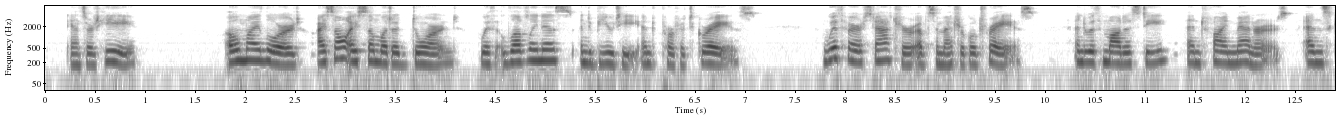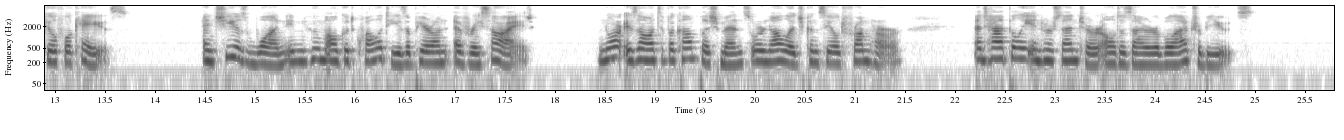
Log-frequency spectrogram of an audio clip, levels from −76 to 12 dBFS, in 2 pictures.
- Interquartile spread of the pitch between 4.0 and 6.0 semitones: No, average, 3.2 semitones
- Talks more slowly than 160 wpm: Yes, average, 150 wpm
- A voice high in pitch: Yes, high, 200 Hz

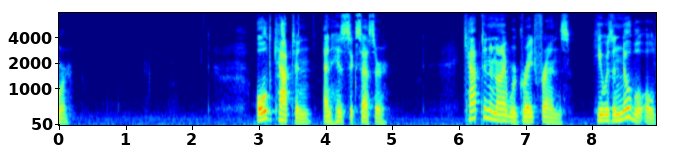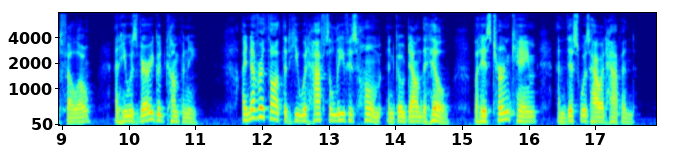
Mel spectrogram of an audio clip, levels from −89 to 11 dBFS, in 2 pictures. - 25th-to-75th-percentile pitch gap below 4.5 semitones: No, average, 5.1 semitones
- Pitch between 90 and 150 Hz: Yes, low, 135 Hz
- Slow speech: No, average, 165 wpm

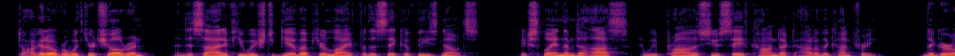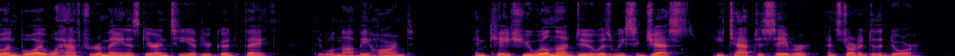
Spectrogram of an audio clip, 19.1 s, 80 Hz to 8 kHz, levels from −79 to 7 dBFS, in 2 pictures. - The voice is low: Yes, low, 100 Hz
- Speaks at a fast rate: Yes, fast, 235 wpm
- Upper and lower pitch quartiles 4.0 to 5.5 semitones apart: No, average, 2.9 semitones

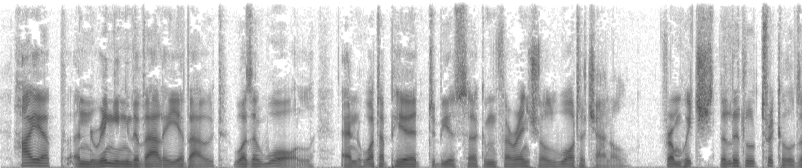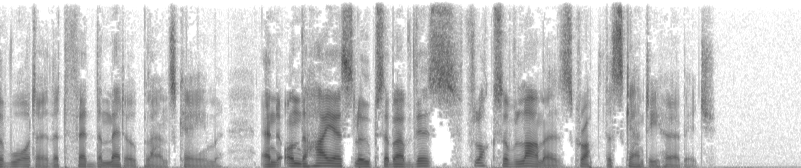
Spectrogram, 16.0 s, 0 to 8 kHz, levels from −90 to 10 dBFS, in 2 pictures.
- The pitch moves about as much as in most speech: Yes, average, 3.6 semitones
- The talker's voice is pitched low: Yes, low, 100 Hz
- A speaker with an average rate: Yes, average, 170 wpm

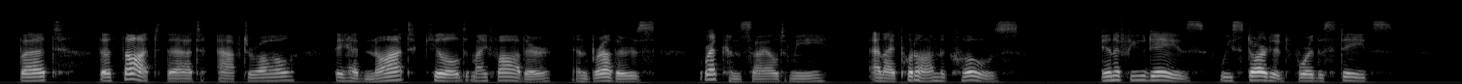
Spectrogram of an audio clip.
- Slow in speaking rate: Yes, slow, 125 wpm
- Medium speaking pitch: Yes, medium, 160 Hz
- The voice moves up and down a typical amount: Yes, average, 4.9 semitones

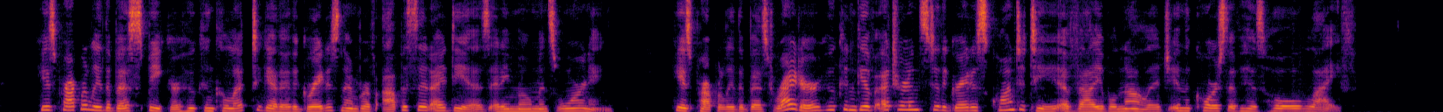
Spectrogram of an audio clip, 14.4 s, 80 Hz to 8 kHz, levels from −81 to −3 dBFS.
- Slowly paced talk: No, average, 185 wpm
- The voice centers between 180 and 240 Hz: Yes, medium, 185 Hz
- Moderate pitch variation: No, wide, 6.2 semitones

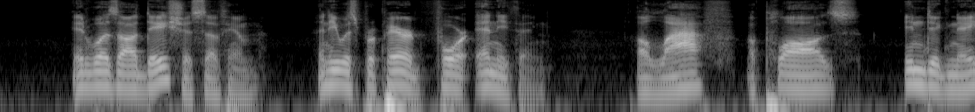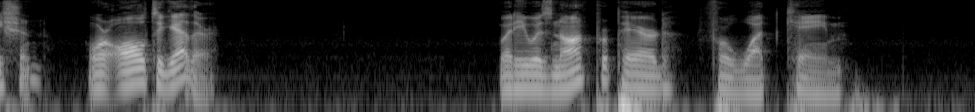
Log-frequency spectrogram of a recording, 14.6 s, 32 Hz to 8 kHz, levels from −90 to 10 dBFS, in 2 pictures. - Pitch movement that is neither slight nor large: Yes, average, 3.3 semitones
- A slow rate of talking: Yes, slow, 105 wpm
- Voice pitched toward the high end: No, low, 105 Hz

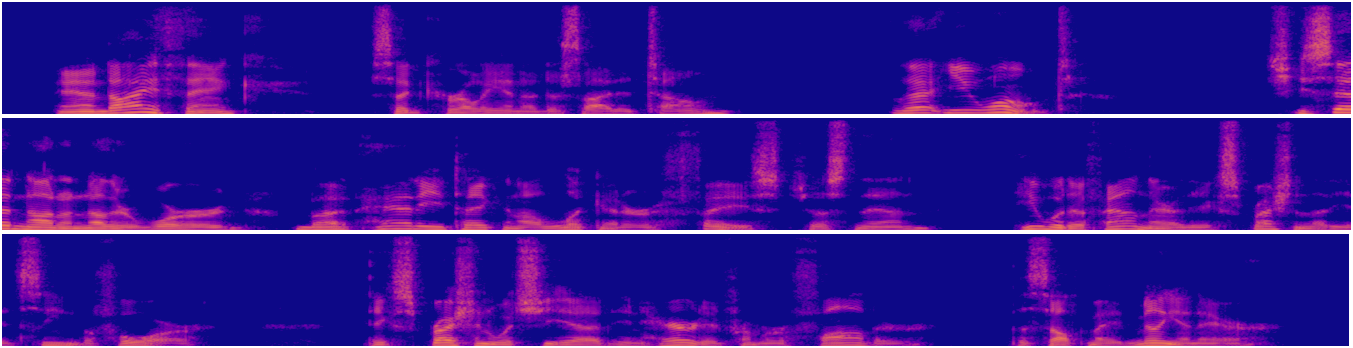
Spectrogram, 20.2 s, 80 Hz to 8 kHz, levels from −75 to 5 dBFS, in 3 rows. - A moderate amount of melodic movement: No, wide, 7.6 semitones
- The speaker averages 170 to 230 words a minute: No, average, 160 wpm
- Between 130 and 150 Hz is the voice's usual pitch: No, low, 120 Hz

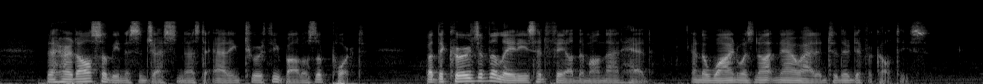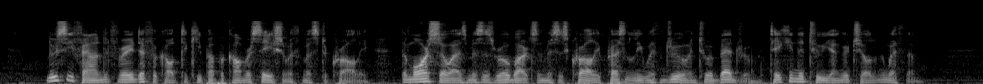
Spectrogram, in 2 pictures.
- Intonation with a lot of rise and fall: No, average, 3.6 semitones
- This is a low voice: Yes, low, 100 Hz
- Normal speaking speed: No, fast, 215 wpm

